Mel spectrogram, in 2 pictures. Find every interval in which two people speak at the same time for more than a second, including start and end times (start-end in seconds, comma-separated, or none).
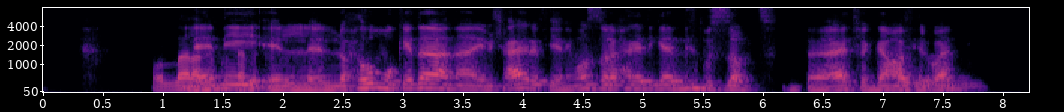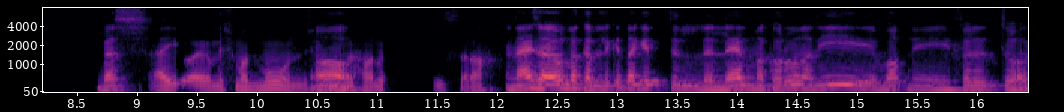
1.1-2.5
